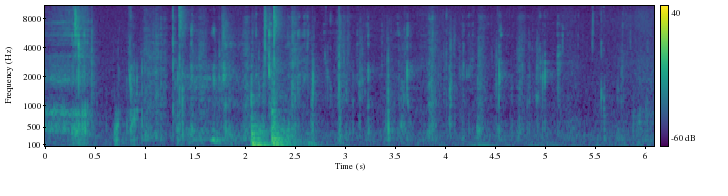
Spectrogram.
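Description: Close-up crunchy chewing of a chocolate-covered candy with a wafer-like filling, many short crisp crunches. A single heavy thump about two seconds in is the loudest sound.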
